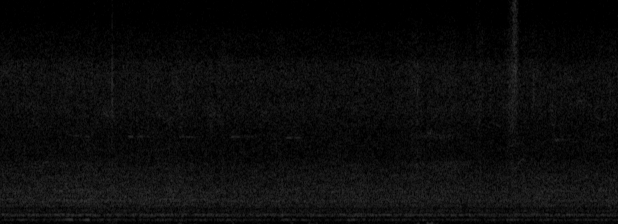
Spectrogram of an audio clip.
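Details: Honey bees swarming about their hive in open weather make an unbroken, even hum; a mid-pitched buzzing band stays constant while individual bees flicker past close by.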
